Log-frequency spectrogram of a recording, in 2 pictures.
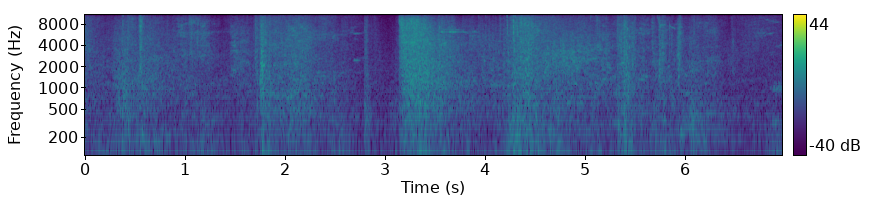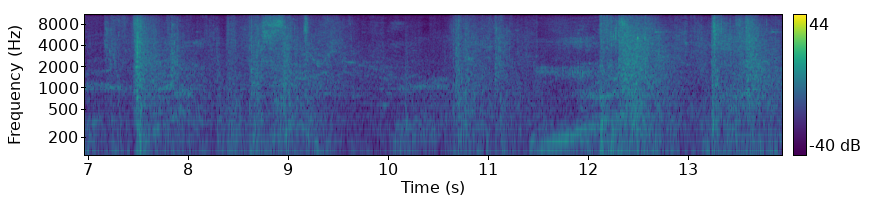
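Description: Heavy punches land with loud crunching thuds.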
